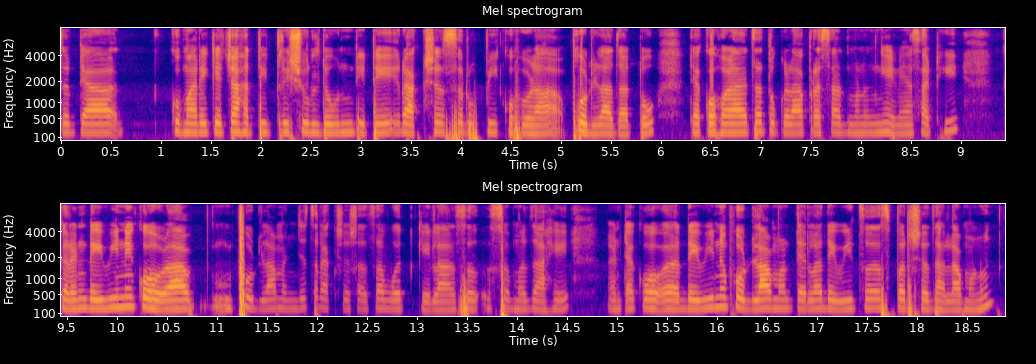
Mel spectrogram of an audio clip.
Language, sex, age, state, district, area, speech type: Marathi, female, 45-60, Maharashtra, Kolhapur, urban, spontaneous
